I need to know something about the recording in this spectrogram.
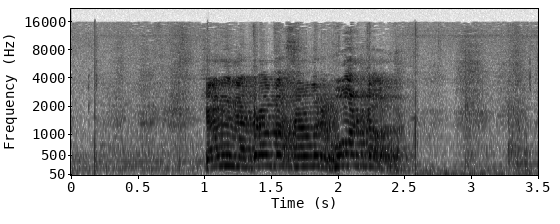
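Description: A man speaks in a low, threatening voice close by.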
